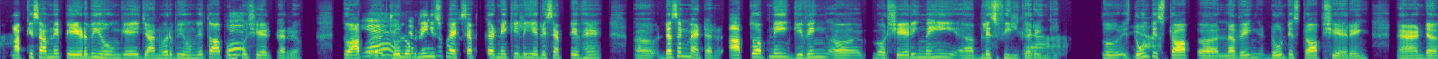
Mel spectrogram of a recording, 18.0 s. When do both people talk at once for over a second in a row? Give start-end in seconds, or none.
4.5-5.7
